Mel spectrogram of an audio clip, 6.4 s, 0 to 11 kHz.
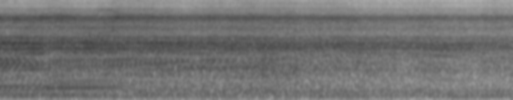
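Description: A custom Ducati Panigale V2 motorcycle powers down a track's back straight, its engine a loud, continuous close-up roar with a rising tone early on and steady wind rush.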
